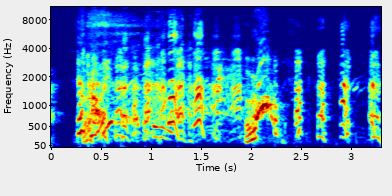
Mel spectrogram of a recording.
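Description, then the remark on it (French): A person does a vocal imitation of a barking dog, starting as a dense, yelping tangle mixed with laughter, then settling into four short, evenly spaced woofs, fairly loud. “Tu imites très bien les chiens.”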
